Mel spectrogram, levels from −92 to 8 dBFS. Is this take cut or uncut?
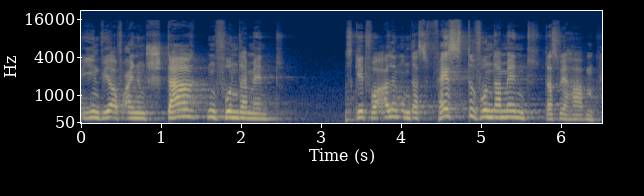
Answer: cut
